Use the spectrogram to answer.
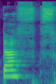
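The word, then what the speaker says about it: tusks: आप इसको टस्क बोलना ईजी है, बट टस्क्स बोलने में जो पीछे की आवाज़ आती है एस वाली, वो बहुत कम आती है, बट वो सुनाई भी देनी चाहिए, तभी हमारी इसकी प्रोनाउंसिएशन सही होगी, ठीक है।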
